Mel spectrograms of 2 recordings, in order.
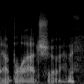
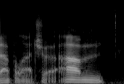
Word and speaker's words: Appalachia: from, and I think most people in the region pronounce it Appalachia. That's how I say it. There's no right answer, but I will pronounce it Appalachia.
